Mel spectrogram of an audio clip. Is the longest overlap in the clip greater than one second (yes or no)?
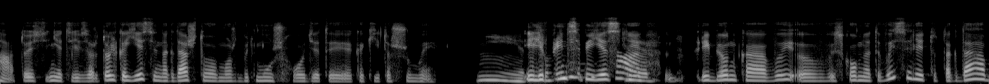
yes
